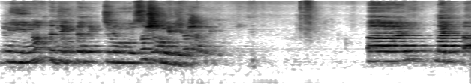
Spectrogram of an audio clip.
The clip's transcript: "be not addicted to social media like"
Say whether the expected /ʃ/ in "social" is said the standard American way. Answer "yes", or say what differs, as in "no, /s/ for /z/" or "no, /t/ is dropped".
no, /s/ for /ʃ/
